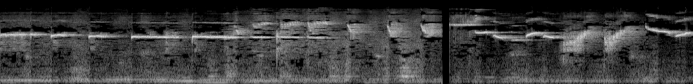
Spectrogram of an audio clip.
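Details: Jongkangan song used as training material for other birds to copy: long, steady high whistled notes held level and dropping slightly, then quick buzzy upward sweeps and rising slurred whistles, with soft low hum underneath.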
